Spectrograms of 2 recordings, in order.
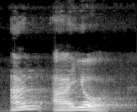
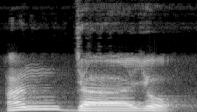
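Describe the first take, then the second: First: The final consonant is split from the next syllable. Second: The final consonant runs into the next syllable.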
